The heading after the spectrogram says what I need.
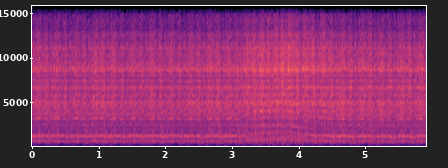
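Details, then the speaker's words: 1967 112 round fender, starter whine with even compression chuffs about three a second and no firing; fuel line pulled off shows no fuel reaching the carburetor, cranking but fuel-starved. "let's pull the line off of it and see if anything comes out of it or not I know you would think we could pull that whole we can pull this out see look at no fuel so we're not getting fuel"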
